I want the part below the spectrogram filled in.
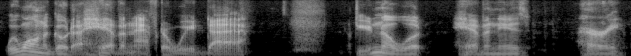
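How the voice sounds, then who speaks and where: Very deep, kindly gentle giant. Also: male voice, very animated, gravelly, no echo, clean studio sound, exaggerated voice. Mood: wise, gentle. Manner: slow, gentle, solemn. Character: kind, wise, giant bearded man, calmly preaching.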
